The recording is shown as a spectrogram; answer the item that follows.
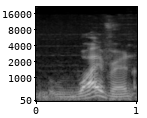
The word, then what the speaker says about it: wyvern: Lucius the Eternal says, it's Wyvern like Wi-Fi. Wyvern.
